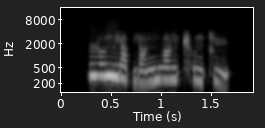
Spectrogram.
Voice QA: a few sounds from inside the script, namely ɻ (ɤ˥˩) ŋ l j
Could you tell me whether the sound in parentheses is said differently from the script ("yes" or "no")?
yes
